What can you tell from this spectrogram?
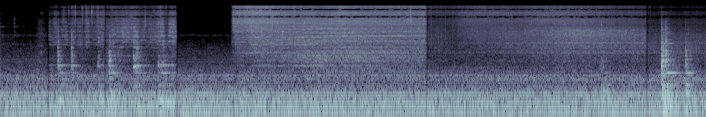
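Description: Gram-flour (besan) batter sizzling on a hot nonstick tawa as it is poured and spread. The sizzle comes in strongly about five seconds in and eases off after about four seconds, with a short knock near the end.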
